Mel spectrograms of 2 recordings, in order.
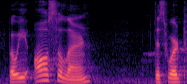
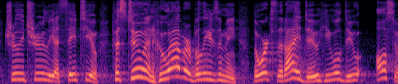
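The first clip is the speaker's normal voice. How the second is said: preaching at full force; 6 semitones higher than usual. Acted. Preacher proclaiming John fourteen twelve at the climax. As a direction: build it up and proclaim.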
